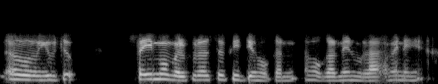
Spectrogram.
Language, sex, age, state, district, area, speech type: Bodo, female, 18-30, Assam, Kokrajhar, rural, conversation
